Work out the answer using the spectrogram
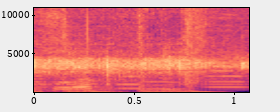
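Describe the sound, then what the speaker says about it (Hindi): Chopped onions hit hot oil in a pan for a chicken feet curry, giving a loud steady sizzling hiss close by, with a voice talking over it. "तेल गर्म हो चुका है, इसमें हम प्याज डाल देंगे"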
